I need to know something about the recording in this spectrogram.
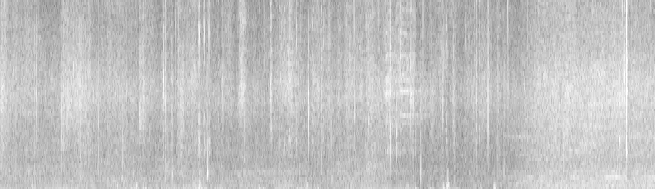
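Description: Handling noise from a camera being carried close against clothing: rustling with scattered irregular knocks and clicks.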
